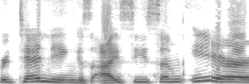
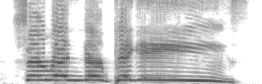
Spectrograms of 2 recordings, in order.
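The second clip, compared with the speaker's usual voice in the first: high, ringing witch's cry; cackling witch; 10 semitones higher, 7 dB louder, slower than usual. Acted. Witch circling over the piggies, high gloating shout. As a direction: call it out high, drawing out the last word. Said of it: "she cackled as she circled overhead".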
